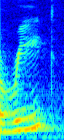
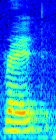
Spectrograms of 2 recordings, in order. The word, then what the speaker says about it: read: 역시 모양이 바뀌지 않지만 발음은 바뀌어요. 그래서 read, 읽다, read, 읽었다 정도 해석을 하시면 될 겁니다.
